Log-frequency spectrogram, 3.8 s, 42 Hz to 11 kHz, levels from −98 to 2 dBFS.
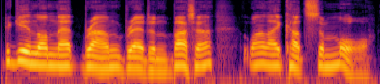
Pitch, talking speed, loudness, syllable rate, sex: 135 Hz, 190 wpm, -17 LUFS, 4.4 syllables/s, male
